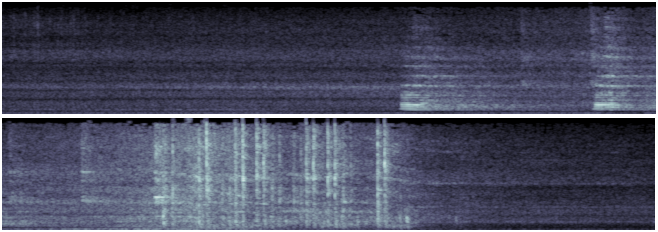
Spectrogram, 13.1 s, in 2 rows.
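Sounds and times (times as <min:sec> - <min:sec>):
train wheels rushing on rail: 0:00.0 - 0:13.0
wheels clicking over rail joints: 0:06.6 - 0:11.2.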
